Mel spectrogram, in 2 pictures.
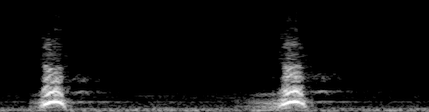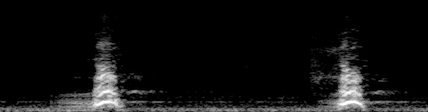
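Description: A Great Dane gives deep, single barks, spaced about two seconds apart.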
